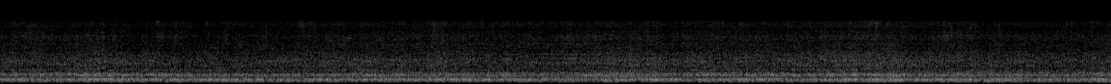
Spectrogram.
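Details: Honey bees active at an established Michigan hive on the season's first warm spring day, gathering tree-bud pollen. Sustained swarm-like hum of countless wings, steady and layered, with slight swells in loudness toward the end.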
